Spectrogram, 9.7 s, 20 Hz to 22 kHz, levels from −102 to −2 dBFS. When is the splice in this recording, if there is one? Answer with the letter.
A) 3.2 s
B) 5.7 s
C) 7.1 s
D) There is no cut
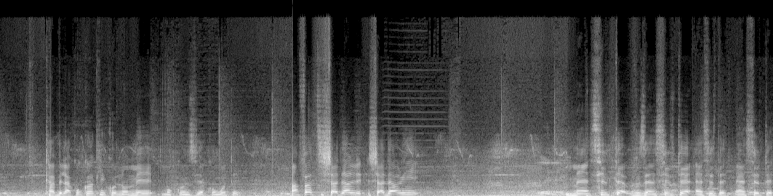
D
